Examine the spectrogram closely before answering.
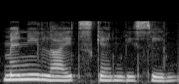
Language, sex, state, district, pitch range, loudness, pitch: English, female, Assam, Kamrup Metropolitan, 180-215 Hz, -15 LUFS, 190 Hz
